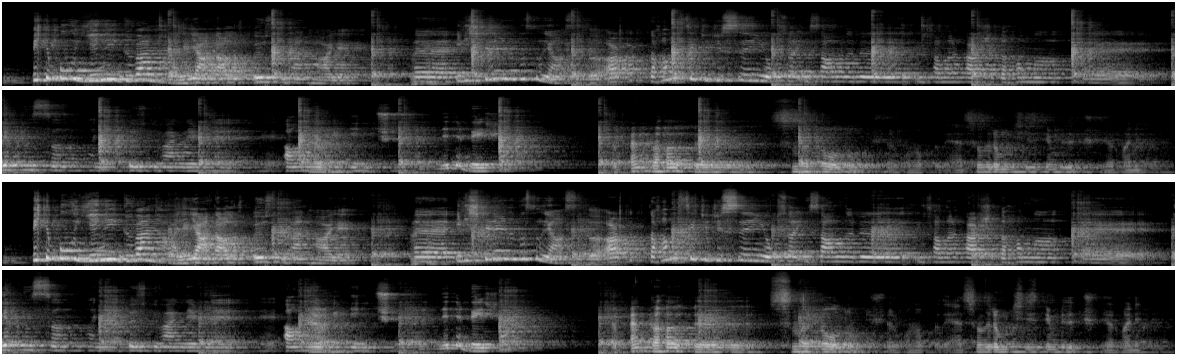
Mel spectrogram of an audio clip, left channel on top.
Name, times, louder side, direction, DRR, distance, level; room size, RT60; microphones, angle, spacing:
voice 1, 0.0-3.5 4.1-6.2 6.5-16.8, right 1 dB, 25° right, 5 dB, 2.6 m, -23 dB
sound 1, 1.6-1.9 2.7-2.9 3.7-3.8 4.7-4.9 5.7-5.8 6.7-6.9 7.7-7.8 8.7-9.2 9.7-9.8 10.7-10.9 11.7-11.8 12.7-12.9 13.7-13.8 14.7-14.9 15.7-15.8 16.7-16.9 17.7-17.8 18.7-18.9 19.7-19.8, left 3 dB, 65° left, 6.3 m, -27 dB
voice 2, 17.8-23.1, right 2 dB, 90° right, 4 dB, 3.8 m, -27 dB
29.5 x 29.5 x 5.6 m, 1.5 s
head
